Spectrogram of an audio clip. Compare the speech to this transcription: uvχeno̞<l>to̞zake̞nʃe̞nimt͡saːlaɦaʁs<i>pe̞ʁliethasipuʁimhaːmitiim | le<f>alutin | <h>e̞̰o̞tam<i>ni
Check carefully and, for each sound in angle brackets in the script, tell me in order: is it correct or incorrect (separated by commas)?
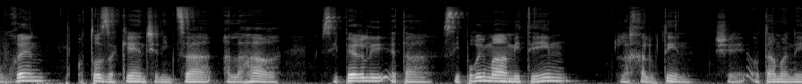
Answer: incorrect, correct, incorrect, incorrect, incorrect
